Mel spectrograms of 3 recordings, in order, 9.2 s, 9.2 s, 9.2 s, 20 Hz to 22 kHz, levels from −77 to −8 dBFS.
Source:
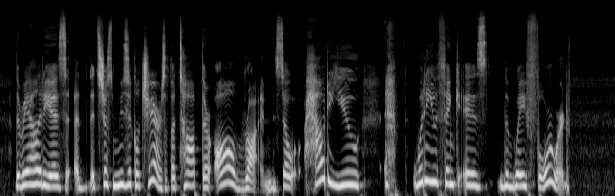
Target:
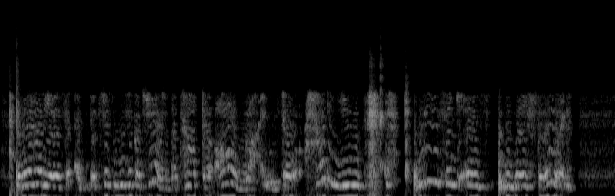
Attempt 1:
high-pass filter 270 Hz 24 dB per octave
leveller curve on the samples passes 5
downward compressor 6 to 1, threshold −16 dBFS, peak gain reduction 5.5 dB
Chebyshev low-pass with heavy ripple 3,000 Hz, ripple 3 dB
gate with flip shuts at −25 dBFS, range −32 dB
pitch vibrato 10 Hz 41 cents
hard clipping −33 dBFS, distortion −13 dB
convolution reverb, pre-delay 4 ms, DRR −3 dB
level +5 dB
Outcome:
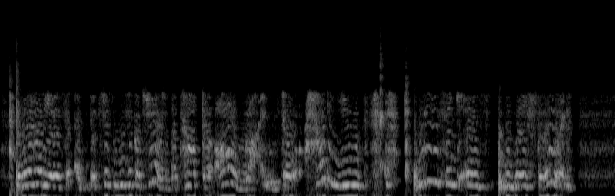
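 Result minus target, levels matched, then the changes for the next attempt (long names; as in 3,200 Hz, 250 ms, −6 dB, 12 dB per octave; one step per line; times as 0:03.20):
1,000 Hz band +4.5 dB
add after Chebyshev low-pass with heavy ripple: parametric band 1,000 Hz −10 dB 0.26 octaves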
